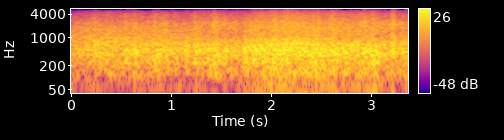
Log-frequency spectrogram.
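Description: A train rumbles steadily along the rails, a dense, continuous roar of wheels and carriage noise with a faint rhythmic clatter, loud and unbroken, growing slightly louder partway through; no one speaks.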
